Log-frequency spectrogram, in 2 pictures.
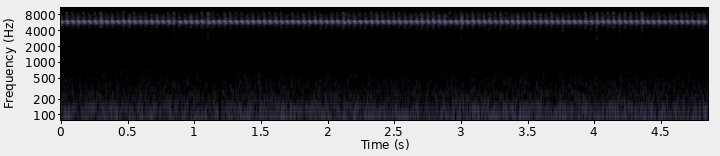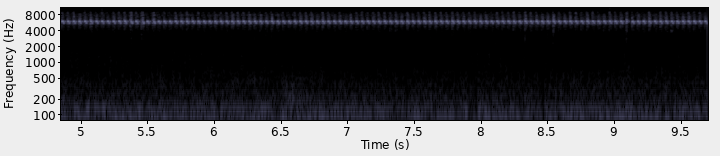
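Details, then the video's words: A sword-tail cricket gives a steady, high, thin trill that runs unbroken with fine rapid pulsing, over only a faint low rumble. Sword-tail cricket. "풀종다리, 1번 듣기, 곤충소리"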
